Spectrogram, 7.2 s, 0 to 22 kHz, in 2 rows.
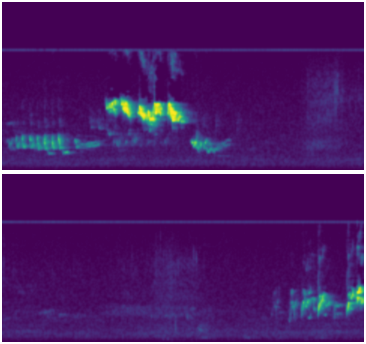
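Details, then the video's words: European robin singing in spring, March 2014: a high, tinkling, warbled phrase with squeaky trills opens the recording, then a pause of hiss before another short high burst of notes at the end. "Robin Redbreast singing for Spring"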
